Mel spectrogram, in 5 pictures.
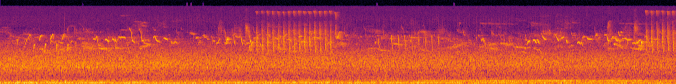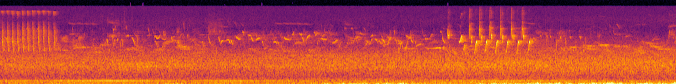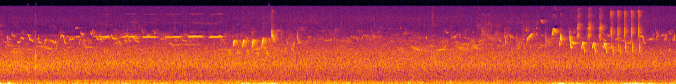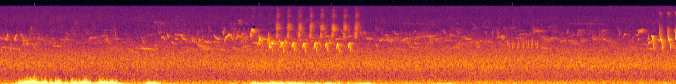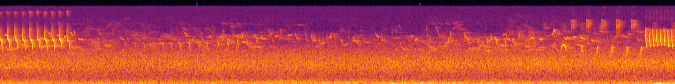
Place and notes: Strassengeräusch, Rhein und Vogelstimmen beim Isteiner Klotz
